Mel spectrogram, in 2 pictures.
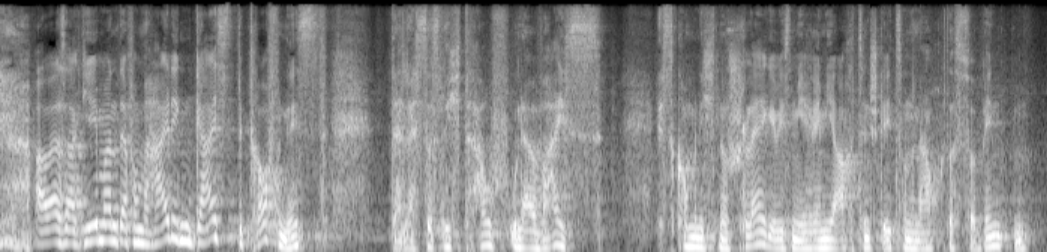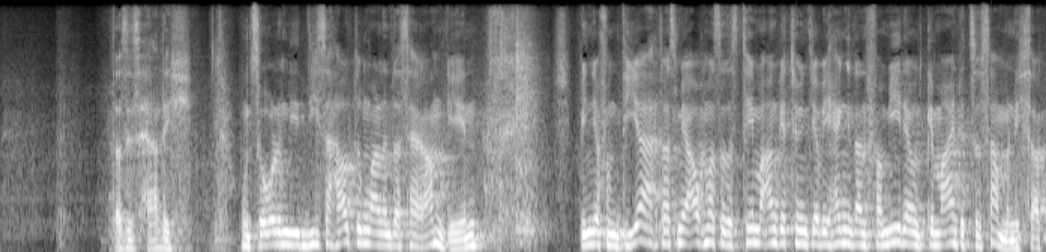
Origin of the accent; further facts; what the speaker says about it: Zürich, Zurich, Switzerland; Hinten und vorne nicht, sagen wir als Zürcher.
